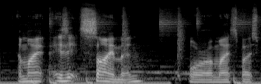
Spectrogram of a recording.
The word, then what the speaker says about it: Simon: Simon. Like that. Simon.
